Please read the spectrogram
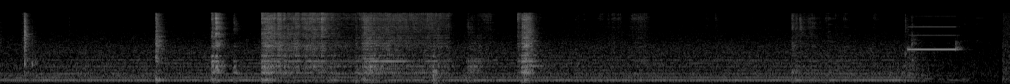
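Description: Microwave oven running with a steady electrical hum while crumpled aluminium foil inside arcs, giving sharp snaps and a stretch of crackling from about two and a half to four and a half seconds in. Near the end the oven gives one beep as its ten-second cycle finishes, and the hum stops.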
